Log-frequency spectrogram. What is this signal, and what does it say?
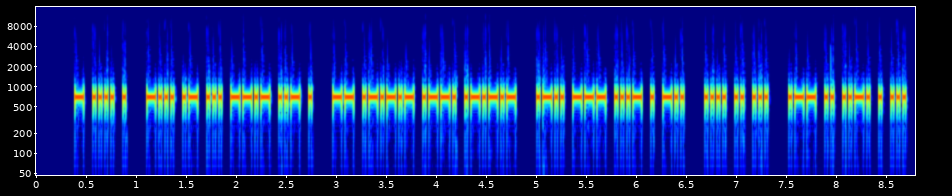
Morse code, heard as a keyed tone, about 37 wpm, 700 Hz. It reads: THE BASQUE M.P. LOVED HIS WIFES
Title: Pangram Challenge v2 - 40wpm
